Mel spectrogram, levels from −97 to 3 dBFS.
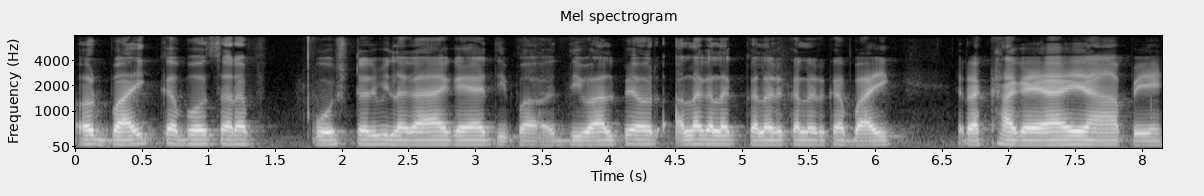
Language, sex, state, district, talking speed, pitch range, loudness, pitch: Hindi, male, Bihar, Katihar, 175 wpm, 105-115 Hz, -15 LUFS, 110 Hz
